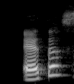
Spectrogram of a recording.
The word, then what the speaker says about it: Это: We read this Это собака. Remember how O can be pronounced as a soft A? In this case, we pronounce both O's as A.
